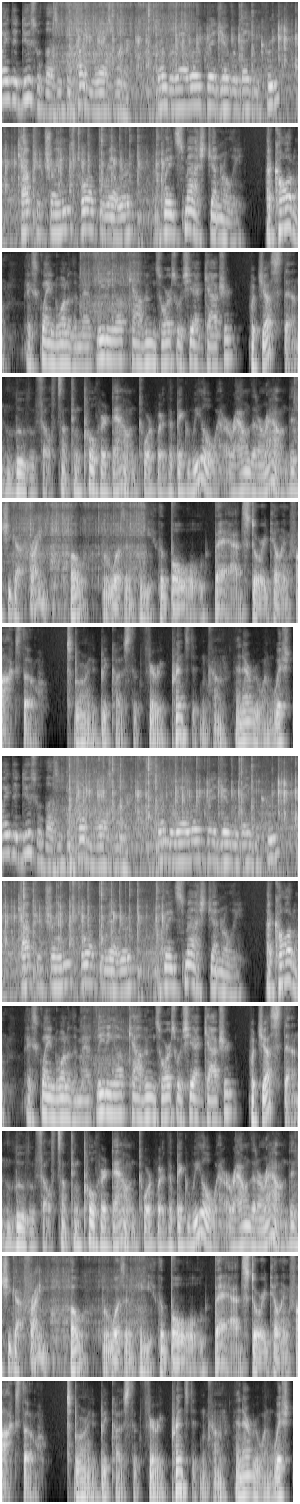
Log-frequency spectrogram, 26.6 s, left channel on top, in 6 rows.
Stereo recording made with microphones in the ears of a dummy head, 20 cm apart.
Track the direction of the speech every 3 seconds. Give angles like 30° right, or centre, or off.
40° left, 40° left, 30° left, 20° right, 30° right, 30° right, 30° right, 30° right, 30° right.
